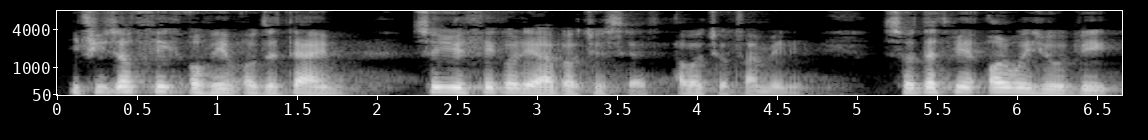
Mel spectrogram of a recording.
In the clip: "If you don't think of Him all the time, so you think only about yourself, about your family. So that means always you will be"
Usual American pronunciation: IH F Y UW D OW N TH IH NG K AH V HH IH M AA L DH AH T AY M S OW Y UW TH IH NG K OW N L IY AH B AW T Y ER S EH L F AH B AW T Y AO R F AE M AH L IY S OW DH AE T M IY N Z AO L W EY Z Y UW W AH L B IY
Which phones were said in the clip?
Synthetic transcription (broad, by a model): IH F Y UW D OW N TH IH NG K AH V HH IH M AA L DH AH T AY M S OW Y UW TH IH NG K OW L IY AH B AW T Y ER S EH L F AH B AW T Y AO R F AE M AH L IY S OW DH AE T M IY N AO L W EY Z Y UW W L B IY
